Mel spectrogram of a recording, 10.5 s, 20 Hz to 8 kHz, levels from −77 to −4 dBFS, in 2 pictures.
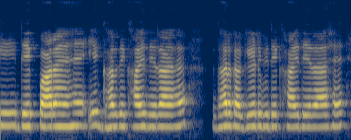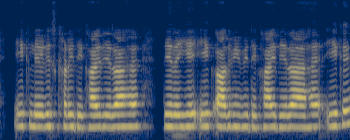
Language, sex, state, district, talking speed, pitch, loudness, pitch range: Hindi, female, Uttar Pradesh, Jyotiba Phule Nagar, 200 wpm, 220 Hz, -20 LUFS, 215-230 Hz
